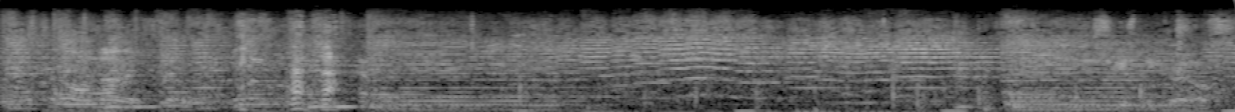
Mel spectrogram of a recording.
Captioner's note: laughs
